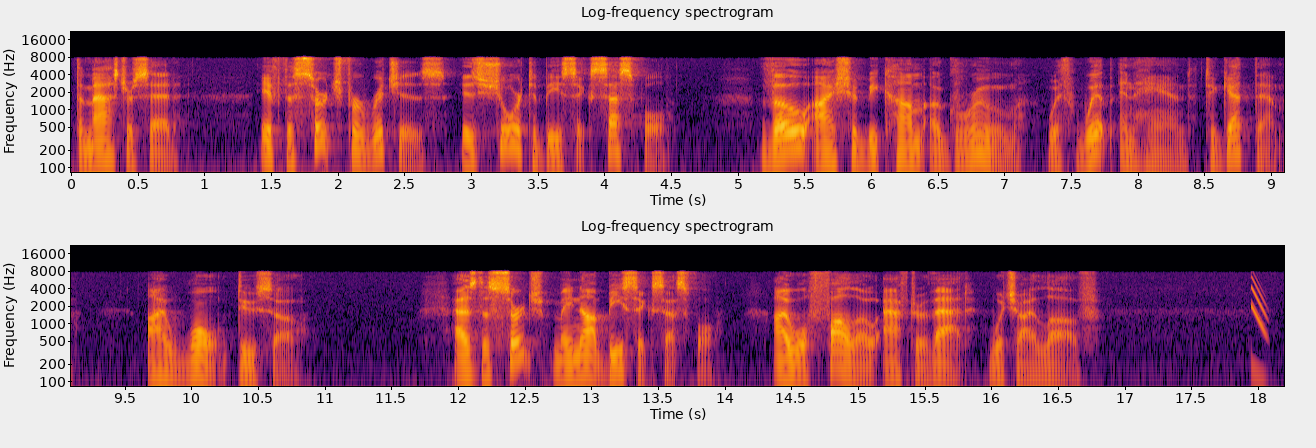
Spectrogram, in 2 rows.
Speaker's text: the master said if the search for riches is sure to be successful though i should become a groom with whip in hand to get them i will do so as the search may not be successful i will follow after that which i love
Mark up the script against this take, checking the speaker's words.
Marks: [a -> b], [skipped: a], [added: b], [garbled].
the master said if the search for riches is sure to be successful though i should become a groom with whip in hand to get them i [will -> won't] do so as the search may not be successful i will follow after that which i love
